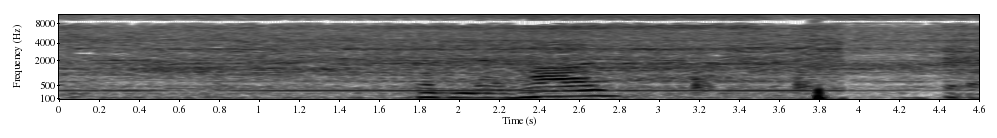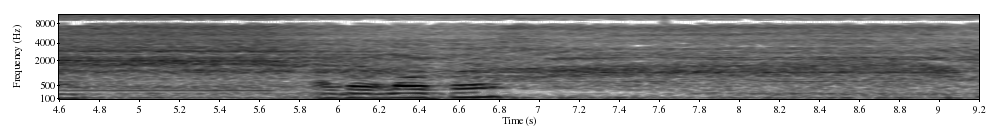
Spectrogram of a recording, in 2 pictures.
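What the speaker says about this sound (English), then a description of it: "I always mess up with the blow dryer." A blow dryer runs with a steady airy hiss throughout, fairly soft, while people talk over it in short exchanges and a brief knock sounds midway.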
